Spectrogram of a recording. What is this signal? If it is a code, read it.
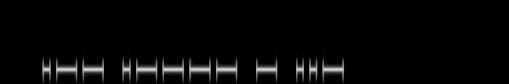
Morse code, heard as a keyed tone, about 18 wpm, 700 Hz. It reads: W1TU
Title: Speed Racing - USA 1x2 Call Signs 15wpm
